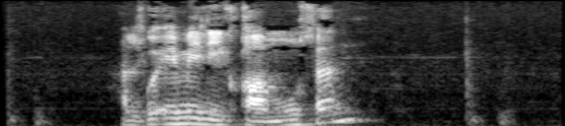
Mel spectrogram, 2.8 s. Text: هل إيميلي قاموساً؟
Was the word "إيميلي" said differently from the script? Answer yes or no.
no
